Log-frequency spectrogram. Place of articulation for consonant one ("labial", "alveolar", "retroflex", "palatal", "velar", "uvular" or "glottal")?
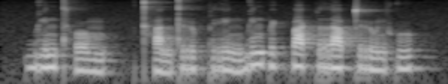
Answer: labial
